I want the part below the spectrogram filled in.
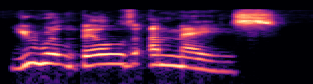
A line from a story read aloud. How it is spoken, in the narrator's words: he says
